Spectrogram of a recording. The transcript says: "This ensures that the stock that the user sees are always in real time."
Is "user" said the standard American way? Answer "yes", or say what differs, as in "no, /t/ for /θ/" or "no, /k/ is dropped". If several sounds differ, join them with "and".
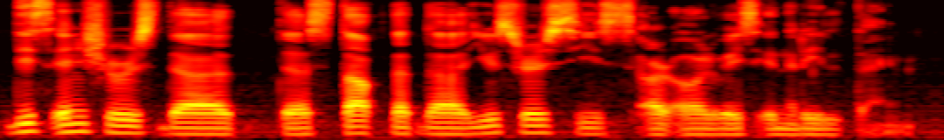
no, /s/ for /z/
